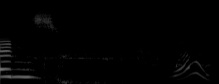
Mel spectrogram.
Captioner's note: audience cheers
